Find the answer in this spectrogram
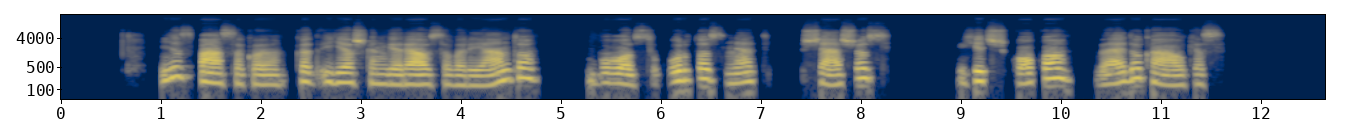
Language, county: Lithuanian, Klaipėda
